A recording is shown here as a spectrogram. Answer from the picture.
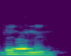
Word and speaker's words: Leonin: Leonin. Leon would be with an I, but it's with an E. Leonin.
